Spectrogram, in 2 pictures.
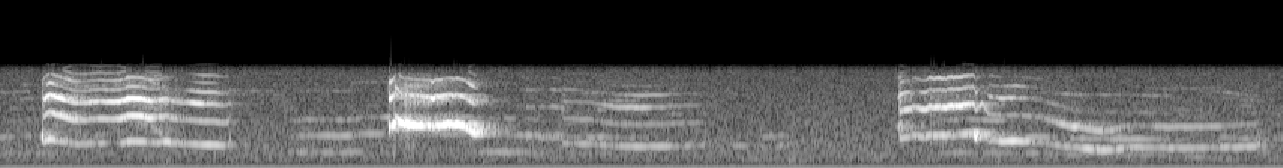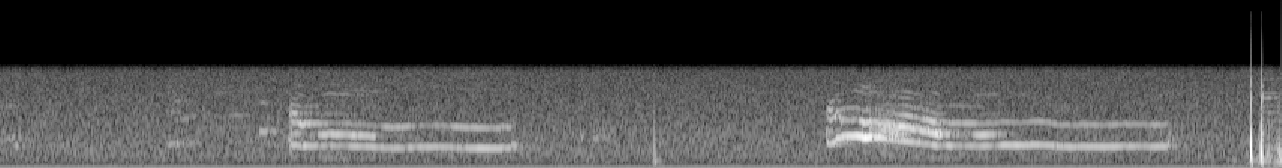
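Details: Male Alaskan Klee Kai, a tiny husky-type dog that likes to talk, giving five separate howling, yodelling utterances across the span, each starting high and sliding downward with wavering harmonics, separated by quiet pauses, a sharp click at the end.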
